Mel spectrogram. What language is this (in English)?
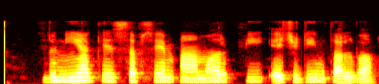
Urdu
